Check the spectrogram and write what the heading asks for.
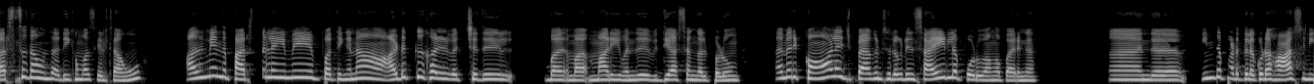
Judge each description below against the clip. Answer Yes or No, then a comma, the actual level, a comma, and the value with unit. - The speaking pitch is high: Yes, high, 240 Hz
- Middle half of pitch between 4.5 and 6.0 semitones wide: Yes, average, 5.2 semitones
